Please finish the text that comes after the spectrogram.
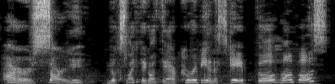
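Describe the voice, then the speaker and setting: A woman's voice: sits high, fairly even intonation, slow. A woman playing a sheepish, bumbling pirate underling in a comic manner, with faint noise behind.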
